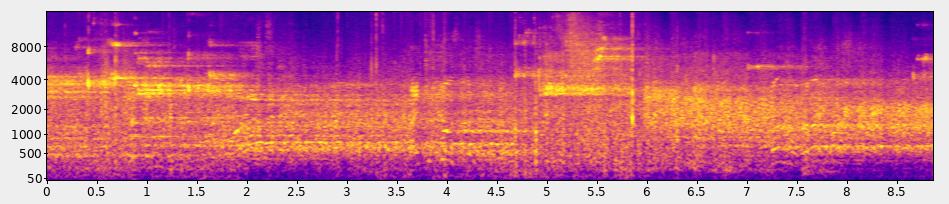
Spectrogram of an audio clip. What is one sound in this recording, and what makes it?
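Players' shoes squeak on a wooden floor in a large echoing hall.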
